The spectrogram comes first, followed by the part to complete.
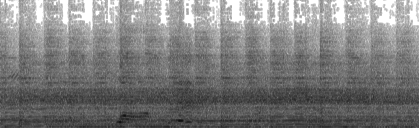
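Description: Live rock band playing: electric guitars strummed over drums keeping a steady beat.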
